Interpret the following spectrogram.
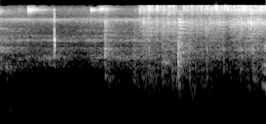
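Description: Handling noise from the camera being moved and adjusted: a few light clicks, the sharpest less than half a second in, with soft rustling between them.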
